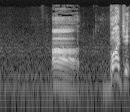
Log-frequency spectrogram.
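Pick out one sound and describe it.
A young man sings a short drawn-out note.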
